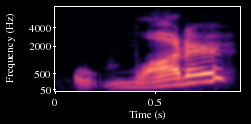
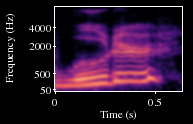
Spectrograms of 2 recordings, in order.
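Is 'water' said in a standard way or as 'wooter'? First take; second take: standard; wooter. First: The first vowel is plain, as in standard 'water'. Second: The first vowel sounds like 'oo', as in 'wooter'. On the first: This is how the speaker's group says it. The speaker calls it right. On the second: This is how a Philadelphia friend said it. The speaker calls it wrong.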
